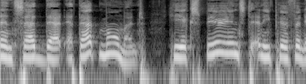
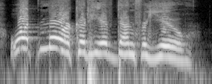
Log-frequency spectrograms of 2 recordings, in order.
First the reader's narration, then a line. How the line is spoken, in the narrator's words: Brennan shouted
